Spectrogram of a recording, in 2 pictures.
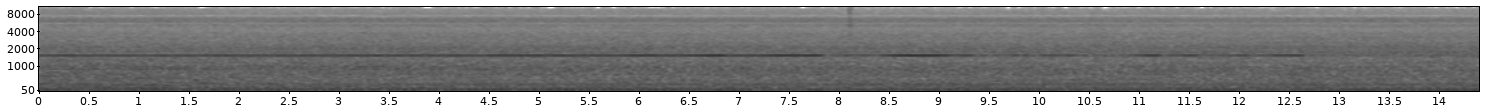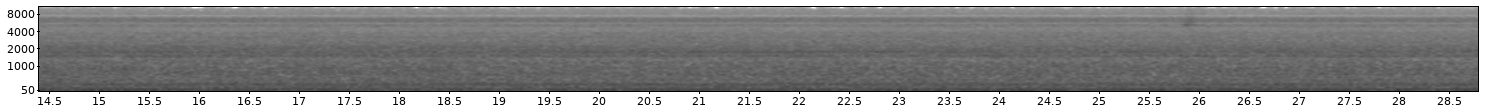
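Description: Cabin noise of a Class 166 diesel multiple unit running at speed: the steady drone of its underfloor diesel engine with wheels on the rails. A faint high whine fades out a little before halfway.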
